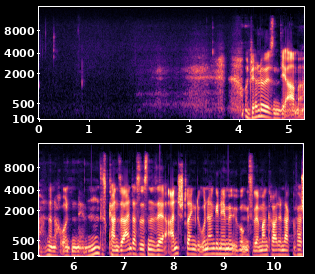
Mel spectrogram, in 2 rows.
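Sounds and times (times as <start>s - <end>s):
slow breath during an arm-rotation exercise in a therapeutic yoga session: 1.9s - 4.1s
speech: 4.1s - 10.5s.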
